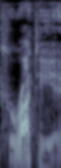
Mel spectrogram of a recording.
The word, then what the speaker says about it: karate: Proper way to say karate is ka-ra-te, not ka-ra-te, ka-ra-tai.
